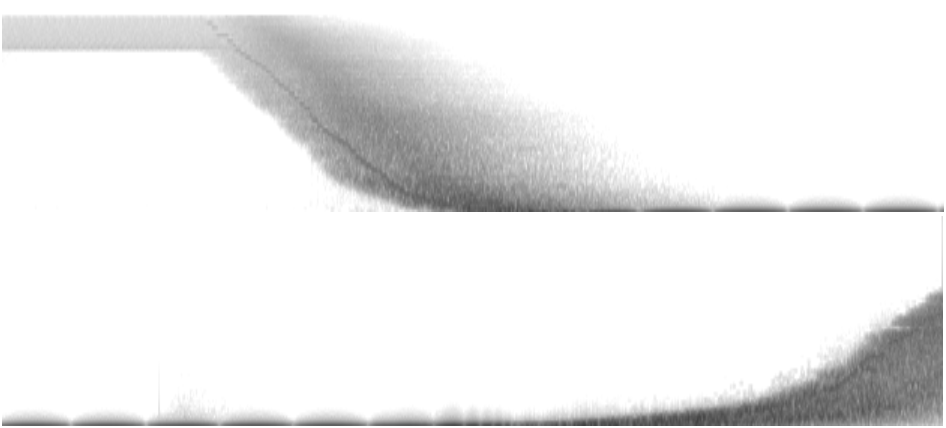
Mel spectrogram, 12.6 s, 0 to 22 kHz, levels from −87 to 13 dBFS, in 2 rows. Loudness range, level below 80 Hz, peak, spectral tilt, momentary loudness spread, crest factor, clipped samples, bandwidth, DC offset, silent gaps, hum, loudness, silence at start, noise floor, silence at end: 14 LU; -32 dBFS; -8 dBFS; -6 dB/octave; 20 LU; 18 dB; under 0.1%; 16.5 kHz; under 0.1%; none; none; -24 LUFS; 1.5 s; -54 dBFS; 0 s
